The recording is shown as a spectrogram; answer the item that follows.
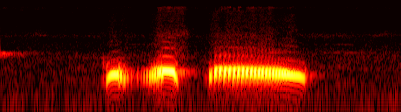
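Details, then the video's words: A decoy spotted dove, used to lure and stir wild birds, gives one clear low phrase: two brief coos, a tiny gap, then a sustained rolling coo lasting about half a second. "Cu mồi thúc vầy chịu gì nổi"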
